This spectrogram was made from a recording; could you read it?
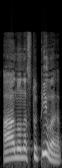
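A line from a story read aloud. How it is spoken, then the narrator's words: Angry repetition. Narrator (Russian): повторил маршал сердито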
